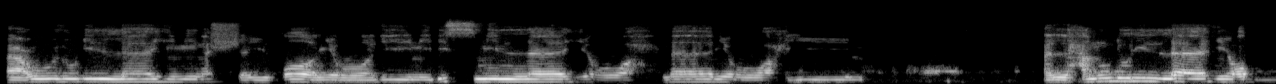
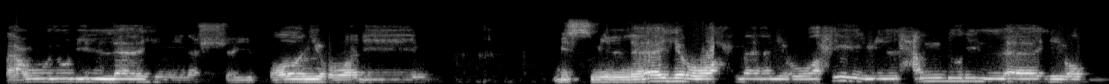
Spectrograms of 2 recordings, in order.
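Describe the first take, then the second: First: It runs straight on, then pauses after al-rahim. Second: It pauses after al-rajim, then runs straight on. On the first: "Link A and B. And then stop and say the beginning of the surah" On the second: "isti'adha, stop, basmala at the beginning of the surah, both of them in one go"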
